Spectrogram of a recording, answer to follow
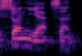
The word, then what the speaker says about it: Sun Yat-sen: standardized Chinese called Mandarin this man's name is pronounced son John shun though he did speak Mandarin he natively spoke Cantonese which means he would have pronounced these characters quite differently one way to romanize the Cantonese pronunciation of these characters gives us this and that's why we say Sun yat-sen romanization means transcribing the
